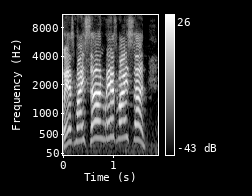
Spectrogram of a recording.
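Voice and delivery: very high, loud, frantic, panicked screaming. Retelling searching a mall for a missing son: imitating own panicked screaming.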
